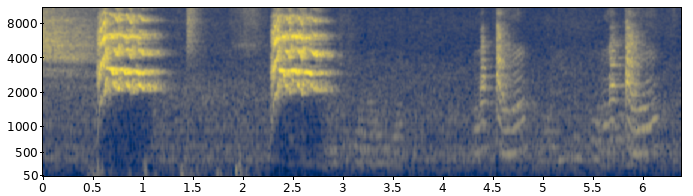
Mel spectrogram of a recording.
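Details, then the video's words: Caged Alexandrine parakeet pair, male and female; two loud harsh squawks rich in harmonics, followed by three shorter, softer downward-sliding calls, with quiet indoor background. "Talking parrot mithu mithu voice 🦜😍|| Alexander male female Parrot"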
